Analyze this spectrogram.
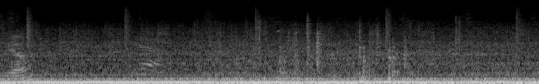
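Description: An old engine rumbles loudly and steadily inside a moving vehicle.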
